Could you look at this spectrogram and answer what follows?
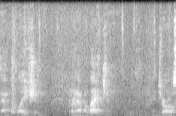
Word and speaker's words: Appalachian: And if you don't agree with that, then you know that our wise and greatly involved state legislature passed a law last week that the correct pronunciation was Appalachian, just like Charles said.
